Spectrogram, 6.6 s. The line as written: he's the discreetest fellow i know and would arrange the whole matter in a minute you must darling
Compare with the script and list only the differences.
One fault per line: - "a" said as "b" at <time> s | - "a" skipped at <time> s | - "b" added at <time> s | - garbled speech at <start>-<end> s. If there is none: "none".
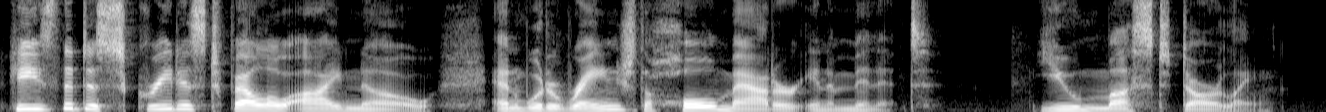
none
